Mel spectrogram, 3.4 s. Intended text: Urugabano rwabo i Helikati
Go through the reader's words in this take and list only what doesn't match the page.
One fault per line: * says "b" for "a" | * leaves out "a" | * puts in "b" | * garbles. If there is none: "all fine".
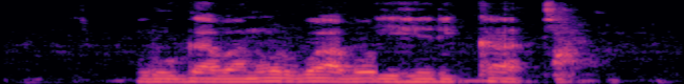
all fine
